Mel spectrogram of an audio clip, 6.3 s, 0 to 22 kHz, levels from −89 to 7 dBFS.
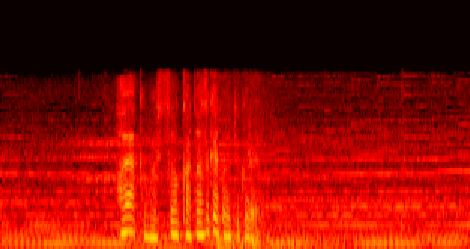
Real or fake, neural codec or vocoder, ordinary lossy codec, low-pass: real; none; none; none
